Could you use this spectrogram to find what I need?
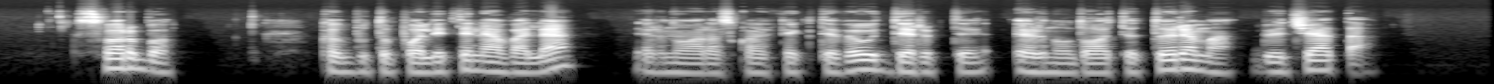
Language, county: Lithuanian, Šiauliai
